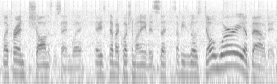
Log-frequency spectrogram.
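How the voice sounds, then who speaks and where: A man's voice: medium pitch, quick pace. A man in casual chat as a guest on a stream. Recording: music playing behind the voice. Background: plucked guitar music.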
